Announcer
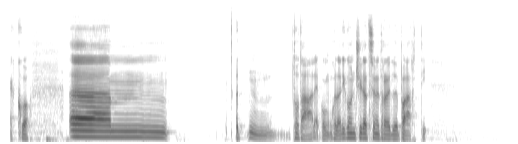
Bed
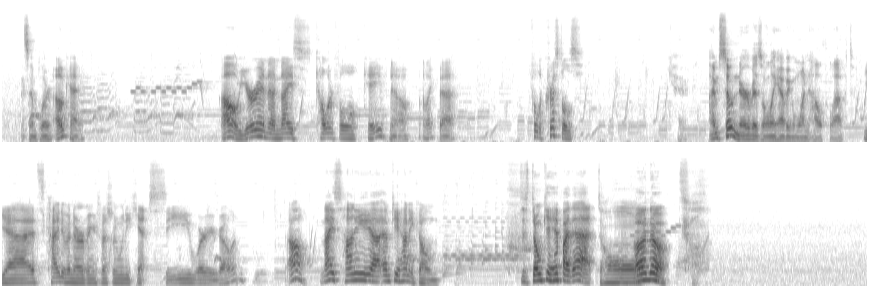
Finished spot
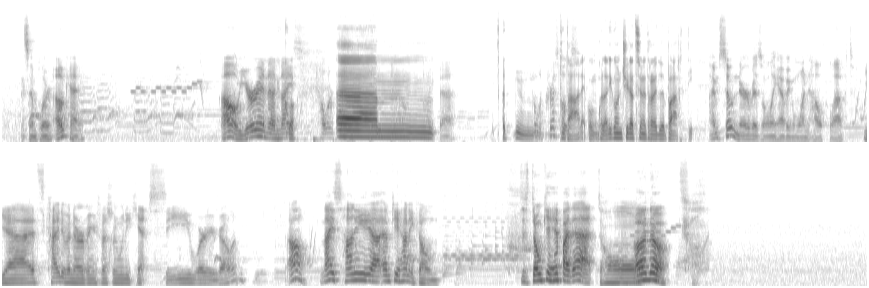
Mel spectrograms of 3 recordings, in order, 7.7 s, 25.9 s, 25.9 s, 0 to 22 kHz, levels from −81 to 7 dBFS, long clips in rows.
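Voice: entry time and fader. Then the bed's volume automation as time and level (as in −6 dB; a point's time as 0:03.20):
4.00 s, −1.5 dB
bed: 0:04.07 −4 dB
0:04.54 −12 dB
0:11.53 −12 dB
0:12.75 −4.5 dB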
